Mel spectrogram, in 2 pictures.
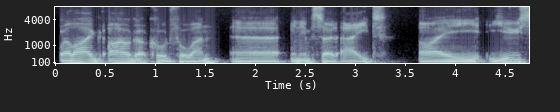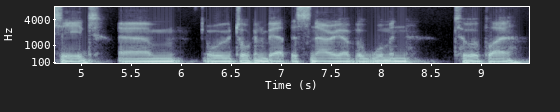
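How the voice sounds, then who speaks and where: A man's voice: very deep voice, steady tone, unhurried, a little mellow, no room sound. A man co-hosting a golf podcast, precise about the rules and dryly teasing his co-host. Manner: precise, correcting, dry teasing. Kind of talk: casual podcast chat.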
